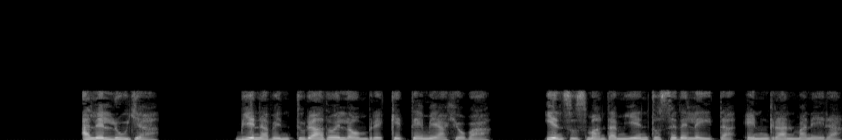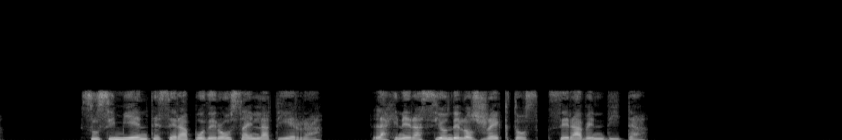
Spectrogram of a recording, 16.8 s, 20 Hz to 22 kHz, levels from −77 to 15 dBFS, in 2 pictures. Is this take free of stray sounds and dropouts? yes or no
yes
